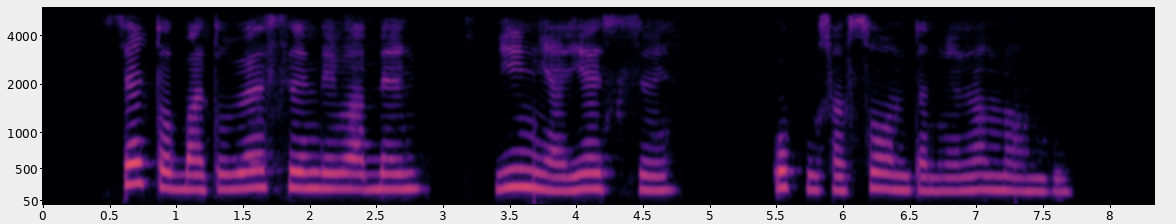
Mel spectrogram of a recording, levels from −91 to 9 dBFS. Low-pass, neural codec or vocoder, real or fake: 5.4 kHz; codec, 44.1 kHz, 3.4 kbps, Pupu-Codec; fake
